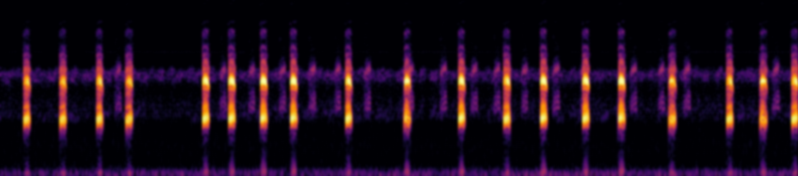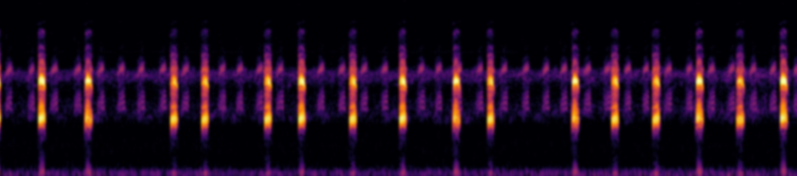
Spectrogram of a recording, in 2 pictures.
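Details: Long run of Indian rice frog calls from paddies at Itoshima, Fukuoka: dense series of brief harsh croaks, a short pause early on, then steady rapid calling with background frogs filling the gaps.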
